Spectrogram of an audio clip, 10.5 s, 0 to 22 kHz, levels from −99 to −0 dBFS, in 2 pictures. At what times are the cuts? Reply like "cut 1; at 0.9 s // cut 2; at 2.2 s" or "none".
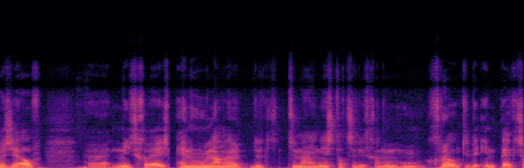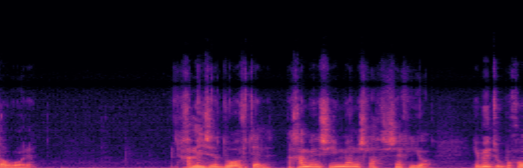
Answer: cut 1; at 1.7 s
